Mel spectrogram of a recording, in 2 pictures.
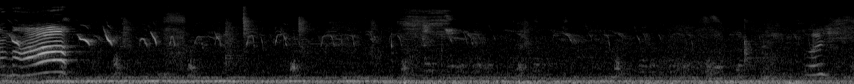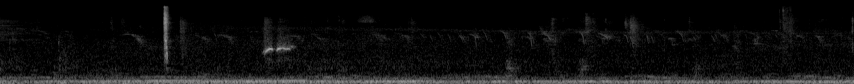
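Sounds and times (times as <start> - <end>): birds chirping: 0.0 - 17.0
steady low hum: 0.0 - 17.0
sharp click: 10.2 - 10.5.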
